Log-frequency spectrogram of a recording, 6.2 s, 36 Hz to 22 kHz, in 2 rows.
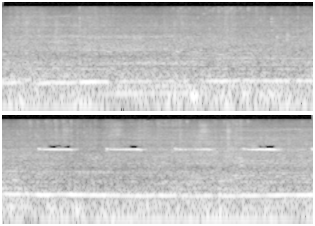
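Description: Steady engine drone of a moving vehicle heard from inside its cabin. From about halfway through, a high electronic beep repeats roughly every 0.7 seconds.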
